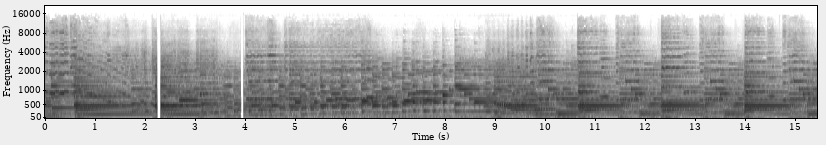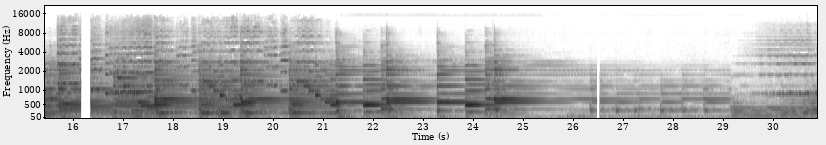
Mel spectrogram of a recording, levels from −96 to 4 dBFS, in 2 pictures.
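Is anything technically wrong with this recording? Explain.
Yes. The sound drops to silence four times: at 2.23–2.31 s (78 ms), 3.90–3.96 s (60 ms), 16.15–16.35 s (200 ms) and 26.47–26.53 s (61 ms). These are Bluetooth stalls, most likely caused by radio interference delaying packets until the receiver's buffer emptied and playback halted. Each gap appears as a flat, dead line in the waveform and a clean vertical blank band across all frequencies on a spectrogram before the audio resumes.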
